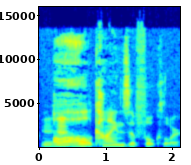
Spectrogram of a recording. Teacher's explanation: So here when I read it, because it's a lot of different kinds of trouble, I would make sure to emphasize all by dragging it out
